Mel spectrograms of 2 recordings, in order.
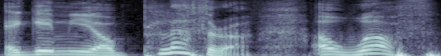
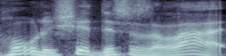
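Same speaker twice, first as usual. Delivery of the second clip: ordinary talk, nothing marked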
